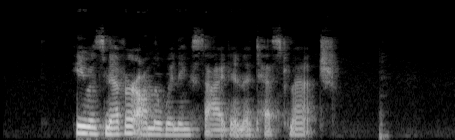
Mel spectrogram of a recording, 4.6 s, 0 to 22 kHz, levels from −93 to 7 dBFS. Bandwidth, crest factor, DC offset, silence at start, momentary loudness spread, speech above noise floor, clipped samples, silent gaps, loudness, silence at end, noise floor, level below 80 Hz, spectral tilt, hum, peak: 7.8 kHz; 20 dB; under 0.1%; 0.75 s; 16 LU; 55 dB; under 0.1%; none; -19 LUFS; 0.75 s; -73 dBFS; -58 dBFS; -7 dB/octave; none; -2 dBFS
